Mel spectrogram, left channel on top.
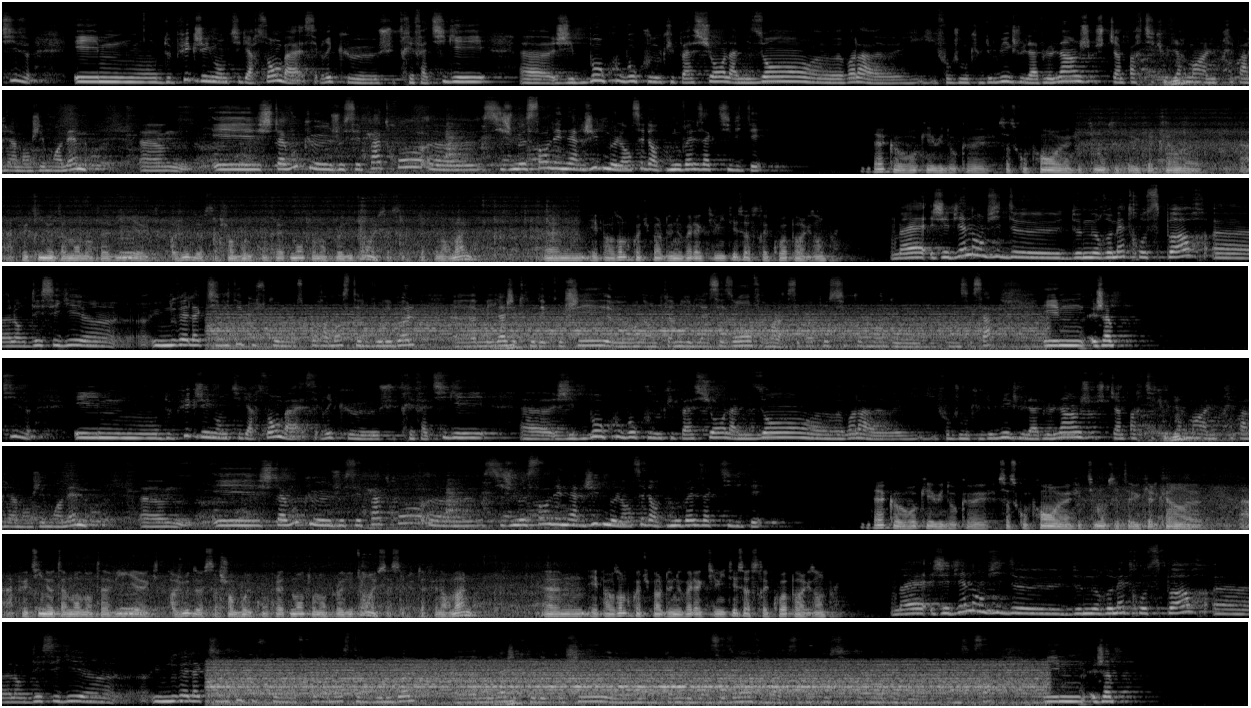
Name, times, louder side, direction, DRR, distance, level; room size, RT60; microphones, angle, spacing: voice 1, 0.0-20.1 26.1-26.3 33.8-48.5, left 2 dB, 60° left, 9 dB, 1.6 m, -32 dB
sound 1, 11.4-18.1, left 1 dB, 40° left, 3.1 m, -44 dB
voice 2, 21.2-30.0 30.3-33.2 42.3-42.6, right 1 dB, 30° right, 4 dB, 1.2 m, -30 dB
sound 2, 23.2-30.7, left 1 dB, 90° left, 5.1 m, -42 dB
sound 3, 39.4-47.9, right 6 dB, 65° right, 1.1 m, -30 dB
28.5 x 21.5 x 9.5 m, 0.71 s
head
